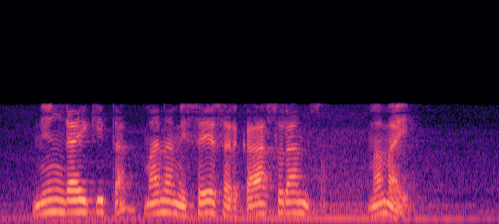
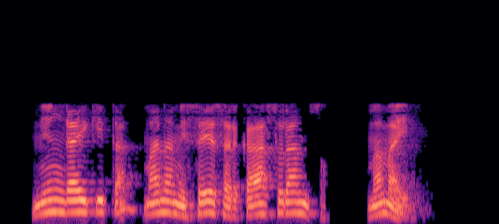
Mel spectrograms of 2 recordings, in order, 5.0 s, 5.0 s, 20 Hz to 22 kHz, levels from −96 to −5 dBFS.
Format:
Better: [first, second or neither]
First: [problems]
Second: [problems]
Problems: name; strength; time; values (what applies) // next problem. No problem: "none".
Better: second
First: background sound (Traffic noise, roadway noise); 16 dB below the speech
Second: none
